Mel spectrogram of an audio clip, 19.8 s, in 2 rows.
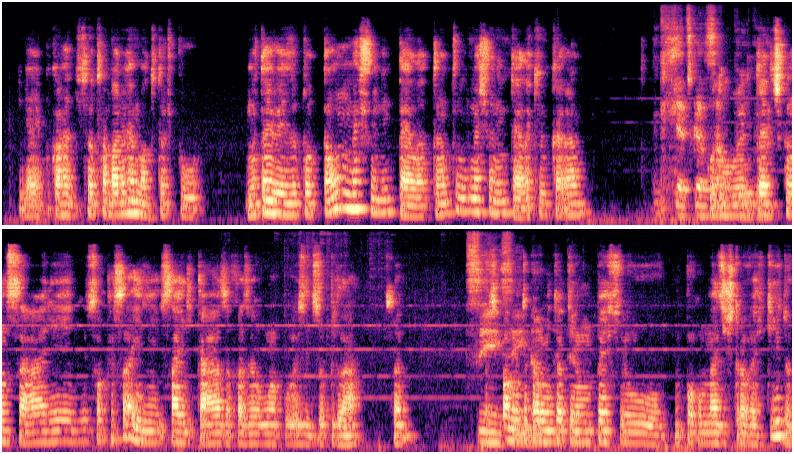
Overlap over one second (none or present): present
